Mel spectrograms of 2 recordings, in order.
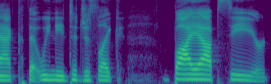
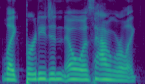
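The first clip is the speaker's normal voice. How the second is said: ordinary talk, nothing marked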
